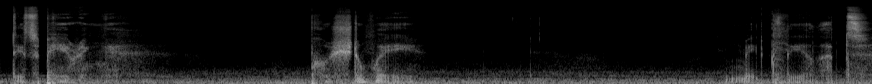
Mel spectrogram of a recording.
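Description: Man playing a very deep, whispering gentle servant. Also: heavily acted. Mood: soothing, attentive. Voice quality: soft, breathy whisper with low creaky rasp. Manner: slow, tender, reassuring, formally polite. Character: gentle, protective male servant soothing his master to sleep. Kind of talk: ASMR roleplay, personal attention.

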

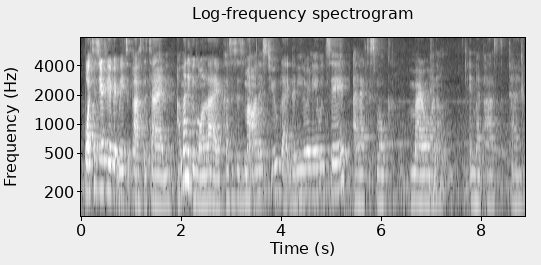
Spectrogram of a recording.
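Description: A woman's voice: deep voice, brisk, reverberant, far from the mic, very noisy. A young Jamaican woman chatting playfully in a casual vlog, slipping into patois, recorded on a phone in a small room. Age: young adult. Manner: chatty, playful, laughs often, slips into patois. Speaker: vlogger. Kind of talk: casual get-to-know-me vlog. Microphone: phone camera at a short distance.

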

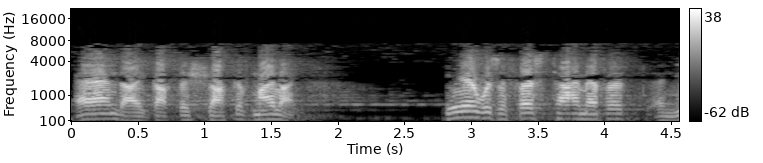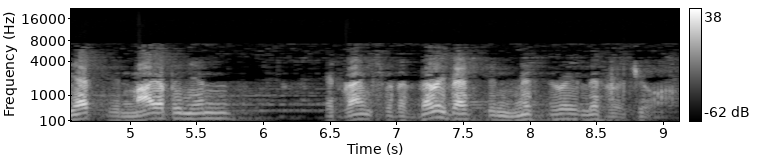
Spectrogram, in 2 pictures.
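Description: A dull, lo-fi vintage broadcast of a man introducing radio drama. His voice is mid-pitched, and he narrates in formal, scripted 1940s style. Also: normal speed, husky. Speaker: host of a radio mystery series.

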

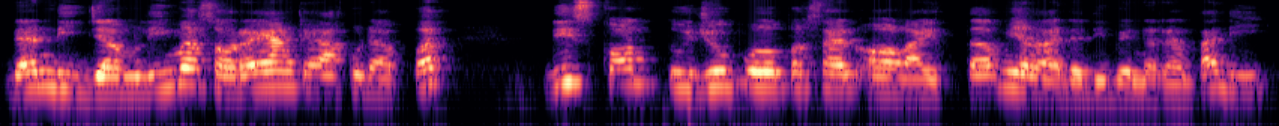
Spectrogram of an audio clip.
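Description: A young man in a casual food review vlog, talking in a chatty, animated way to his viewers while seated at a table in a small room. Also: sits high, normal speed. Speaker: food vlogger.

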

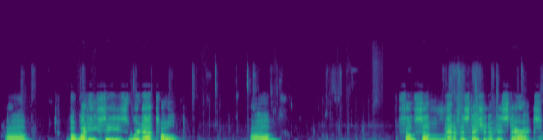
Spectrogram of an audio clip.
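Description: Older male academic, very slow and deliberate delivery with pauses, dull video-call sound. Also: mid-range voice, a little mellow. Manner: halting, deliberate, with long pauses. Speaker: professor moderating a book discussion. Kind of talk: literary discussion, lecturing informally.

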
